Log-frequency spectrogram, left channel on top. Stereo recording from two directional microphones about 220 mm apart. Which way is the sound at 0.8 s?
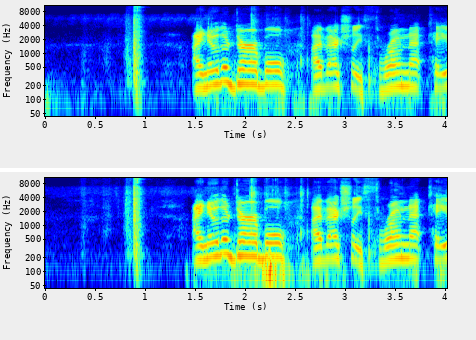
Centre (ahead or behind).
